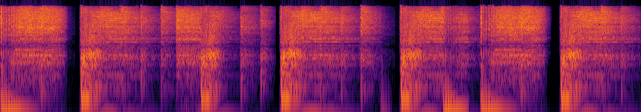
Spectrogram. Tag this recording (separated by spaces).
drumloop amen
